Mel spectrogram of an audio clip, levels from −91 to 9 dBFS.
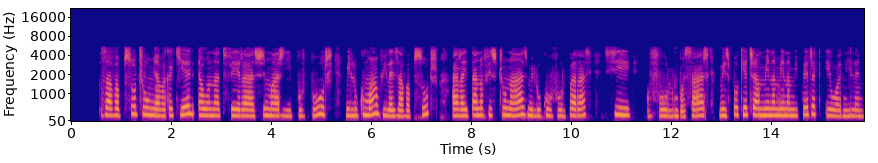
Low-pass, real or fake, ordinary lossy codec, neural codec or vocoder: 5.4 kHz; real; MP3, 48 kbps; none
